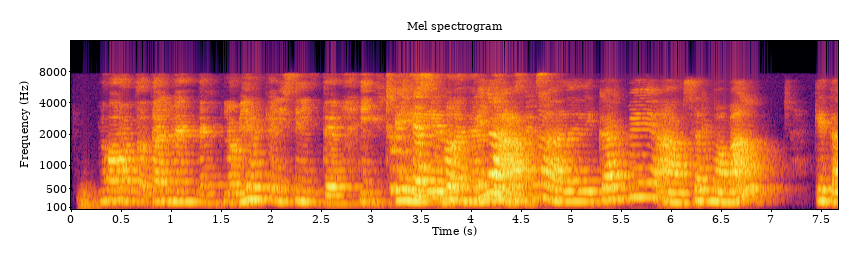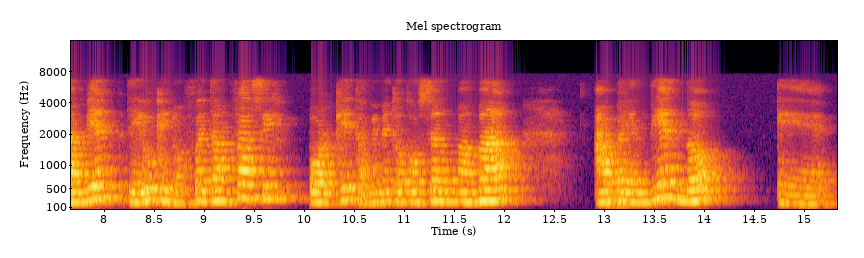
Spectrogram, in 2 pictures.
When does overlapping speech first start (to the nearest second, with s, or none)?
3 s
